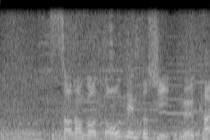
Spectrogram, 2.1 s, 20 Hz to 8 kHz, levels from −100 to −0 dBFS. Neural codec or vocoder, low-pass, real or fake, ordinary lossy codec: none; 7.2 kHz; real; none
